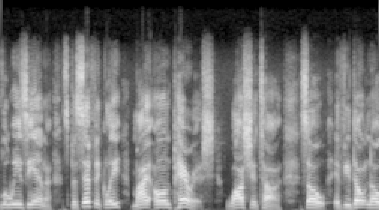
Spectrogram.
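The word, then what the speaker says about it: Ouachita: and I hail from Wasa Parish some people read it and see oh you a cheah but no that's not how it's pronounced it's pronounced was named after the indigenous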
